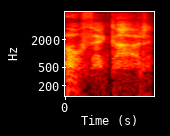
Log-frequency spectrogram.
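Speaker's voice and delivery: breathy whispered relief, almost soundless; whispered relief under the breath; relieved whisper. Retold or imitated. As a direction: let it out as a hushed thank-God whisper. Relief as the doctor ends pumping.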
